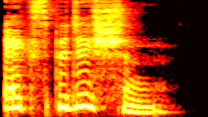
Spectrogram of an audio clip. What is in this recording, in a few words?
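"expedition", British English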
